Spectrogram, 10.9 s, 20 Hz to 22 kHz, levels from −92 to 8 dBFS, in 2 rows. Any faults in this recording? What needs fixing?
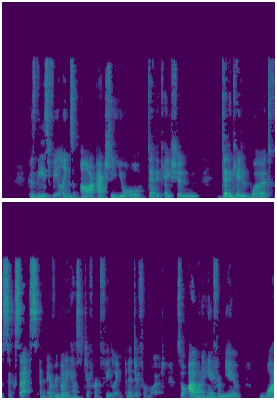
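Nothing stood out on listening, so there is nothing here that needs fixing.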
